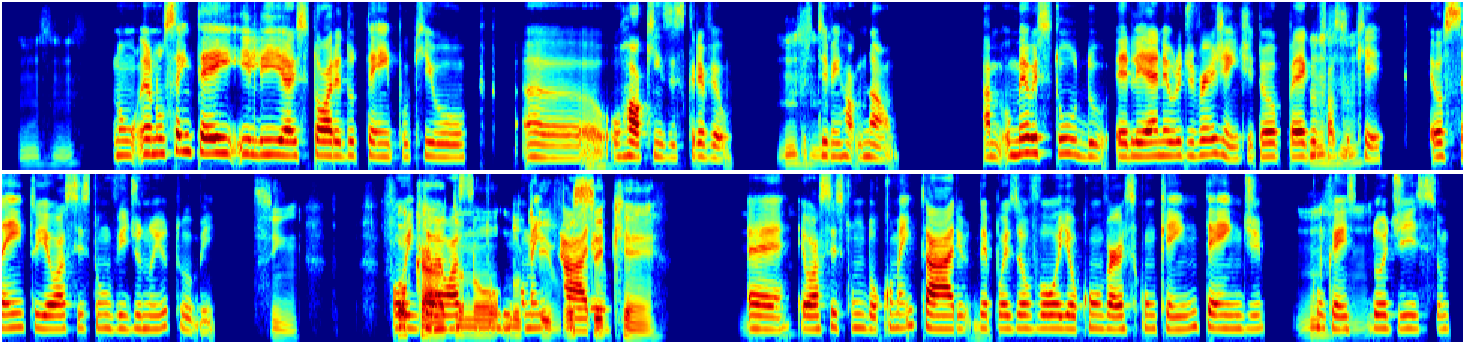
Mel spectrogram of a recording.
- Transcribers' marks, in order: none
- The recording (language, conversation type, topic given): Portuguese, podcast, Como manter a curiosidade ao estudar um assunto chato?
